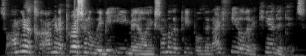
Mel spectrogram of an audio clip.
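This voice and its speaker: Noticeable background noise sits under speech delivered fairly quickly. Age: 70s. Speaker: local political activist. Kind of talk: online meeting monologue. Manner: halting.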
